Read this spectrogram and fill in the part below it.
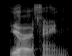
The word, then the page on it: urethane: American English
